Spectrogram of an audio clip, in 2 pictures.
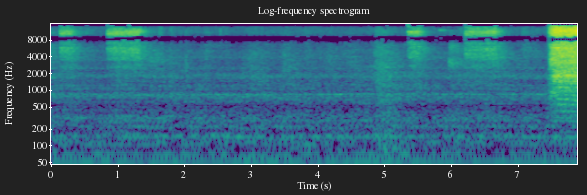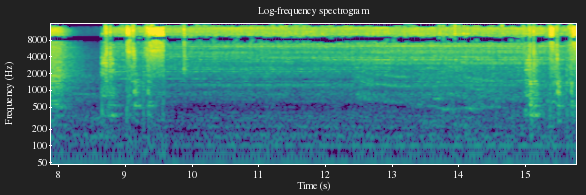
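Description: Automatic snap-button attaching machine running, its vibratory bowl feeders giving a steady hum. A little past halfway comes a loud half-second hiss of compressed air, followed by a few short hisses and clicks from the pneumatic press and feed slides, and a couple more short hisses near the end.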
